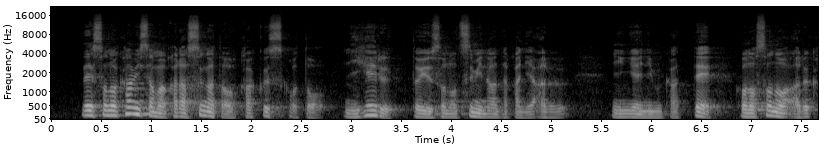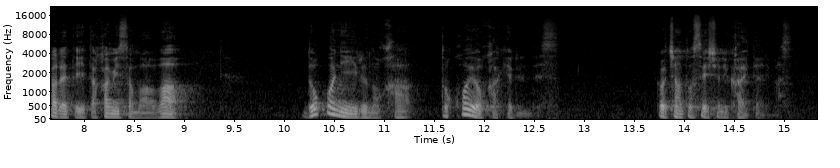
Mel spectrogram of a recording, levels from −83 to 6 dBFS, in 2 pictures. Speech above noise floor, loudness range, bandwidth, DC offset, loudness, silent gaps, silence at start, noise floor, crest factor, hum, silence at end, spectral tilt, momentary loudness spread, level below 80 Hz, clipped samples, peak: 32 dB; 7 LU; 17.5 kHz; under 0.1%; -34 LUFS; none; 0.3 s; -65 dBFS; 20 dB; none; 0.3 s; -5.5 dB/octave; 16 LU; -70 dBFS; under 0.1%; -14 dBFS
